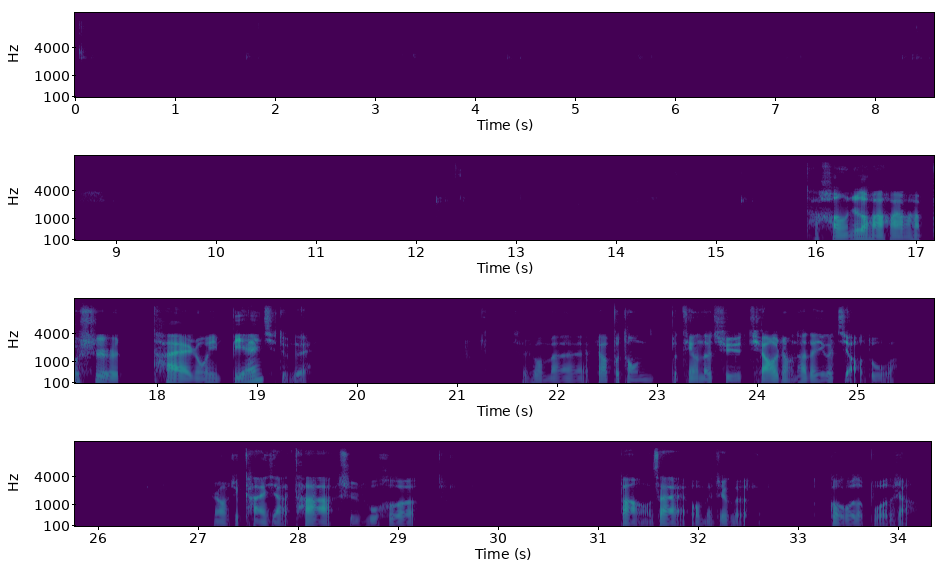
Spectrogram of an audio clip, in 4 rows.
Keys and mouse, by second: 0.1 g, 1.4 click, 1.8 g, 2.5 middle click, 3.4 click, 3.8 shift+click, 4.0 middle click, 4.4 g, 5.3-5.7 middle drag, 5.7 g, 6.5-7.2 middle drag, 7.2 g, 7.9-8.3 middle drag, 8.3 g, 8.9 g, 10.0-11.7 middle drag, 11.7 drag, 11.9-12.3 middle drag, 12.3 e, 13.2-14.4 middle drag, 14.4 ctrl+z, 15.3 e, 16.6 shift+click, 17.4 g, 18.4-19.6 middle drag, 19.6 g, 20.8-21.6 middle drag, 21.6 click, 21.8-22.2 middle drag, 22.2 g, 23.2-24.0 middle drag, 24.0 g, 24.8 g, 26.4 click, 26.6 g, 27.2-29.5 middle drag, 29.5 g, 30.3-31.6 shift+middle drag, 31.6 click, 32.0 shift+click, 32.2 shift+click, 32.6 g, 33.6-34.3 middle drag.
